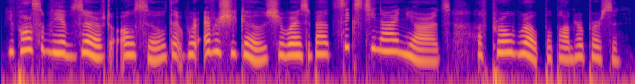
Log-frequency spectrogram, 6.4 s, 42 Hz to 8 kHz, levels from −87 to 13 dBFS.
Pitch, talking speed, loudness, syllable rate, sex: 260 Hz, 190 wpm, -18 LUFS, 5.3 syllables/s, female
